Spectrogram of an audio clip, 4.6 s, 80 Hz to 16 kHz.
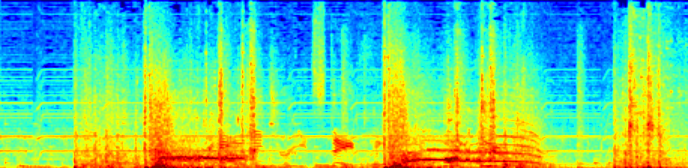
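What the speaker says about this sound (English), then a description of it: "Four shots left for the shotgun" Shotgun fire in the video game GTA 5, with two heavy booming blasts about a second and a half apart amid game noise and some speech-like sounds.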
